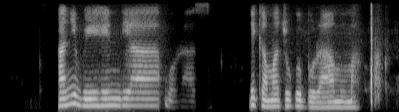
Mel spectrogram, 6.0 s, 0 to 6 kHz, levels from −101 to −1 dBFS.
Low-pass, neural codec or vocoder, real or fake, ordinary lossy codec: 5.4 kHz; codec, 16 kHz in and 24 kHz out, 1 kbps, XY-Tokenizer; fake; none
